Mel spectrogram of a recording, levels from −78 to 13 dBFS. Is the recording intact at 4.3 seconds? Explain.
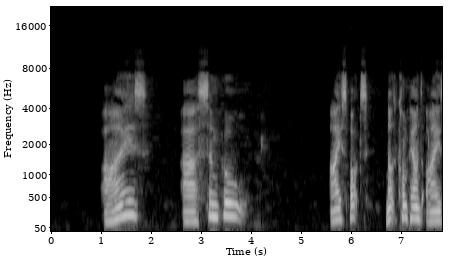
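No. A time-stretched section runs from 0.0 to 5.48 s, slowed to 0.51x. It was likely stretched by repeating short pieces, so it drags before "eyespots not compound eyes".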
